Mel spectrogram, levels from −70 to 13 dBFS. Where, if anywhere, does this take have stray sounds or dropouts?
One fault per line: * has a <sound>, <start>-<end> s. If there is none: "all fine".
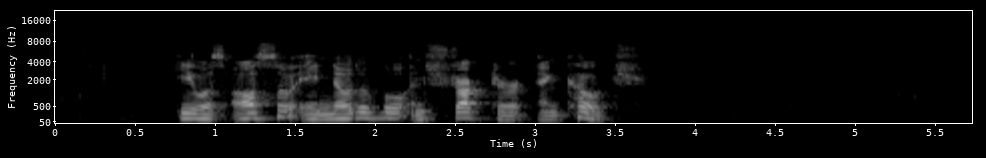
all fine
